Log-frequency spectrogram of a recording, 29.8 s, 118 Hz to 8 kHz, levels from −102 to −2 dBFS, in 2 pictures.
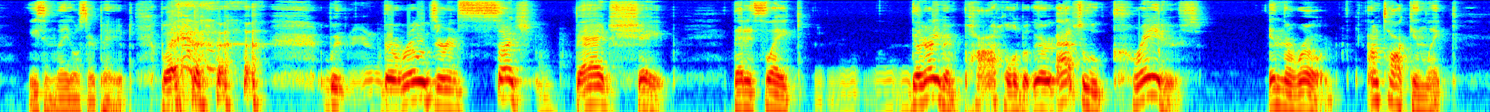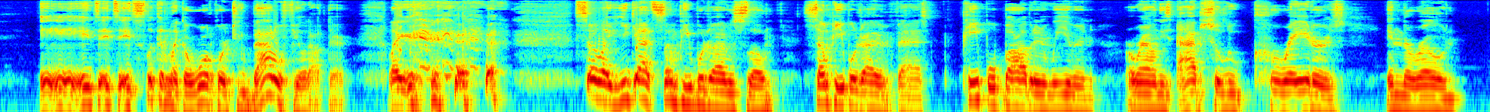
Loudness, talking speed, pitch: -15 LUFS, 135 wpm, 155 Hz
